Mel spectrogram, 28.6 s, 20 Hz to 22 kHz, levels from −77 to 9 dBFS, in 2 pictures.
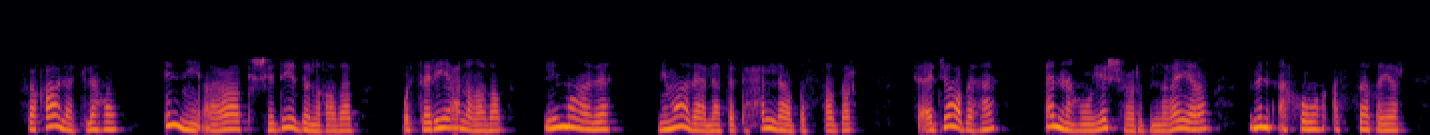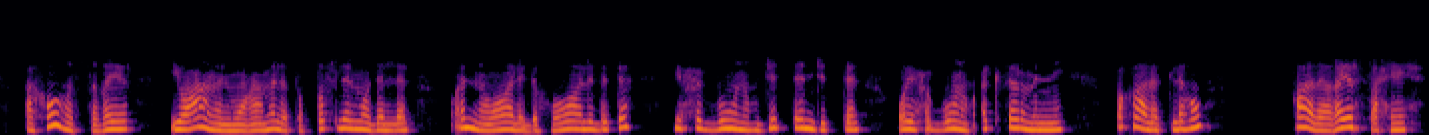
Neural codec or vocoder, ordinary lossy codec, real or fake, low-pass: codec, 16 kHz, 4 kbps, FreqCodec, larger model; none; fake; 3.6 kHz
